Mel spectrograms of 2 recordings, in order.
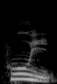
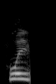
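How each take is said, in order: First: The word begins with a p and a puff of breath. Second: The word begins with a friction sound like f. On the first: It is the Hindi word for flower. The speaker calls it right. "Hindi में क्या होता है?" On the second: It is the English word for a foolish person. The speaker calls it wrong. "फूल तो English का word है, मूर्ख जिसको हम बोलते हैं"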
